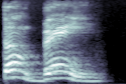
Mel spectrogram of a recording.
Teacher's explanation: Quando eu falo também, eu não pronuncio a letra M, eu pronuncio o M com o som de I. Então, na pronúncia, o meu M, ele é um ditongo, a gente chama ditongo nasal, né, ou ditongo fonético.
